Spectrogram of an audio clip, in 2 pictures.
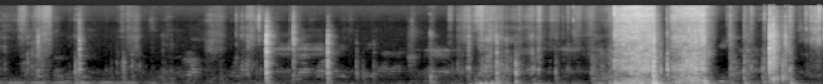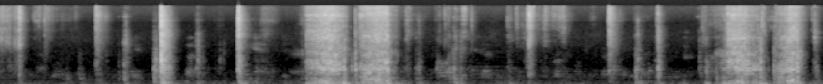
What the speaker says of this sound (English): Just be patient with your trimmer.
